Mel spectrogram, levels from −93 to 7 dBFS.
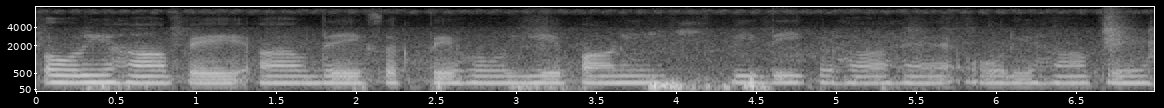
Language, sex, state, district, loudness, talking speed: Hindi, female, Haryana, Charkhi Dadri, -21 LUFS, 135 wpm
